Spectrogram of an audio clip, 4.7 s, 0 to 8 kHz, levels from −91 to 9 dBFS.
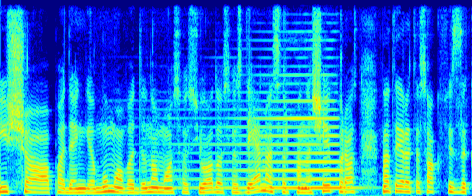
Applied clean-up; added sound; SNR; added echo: none; Bowed string instrument; 7 dB; none.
